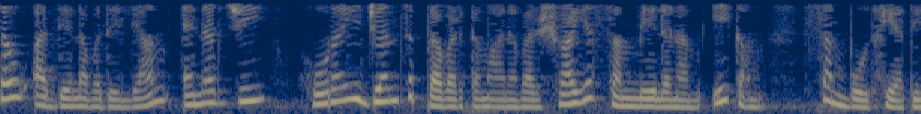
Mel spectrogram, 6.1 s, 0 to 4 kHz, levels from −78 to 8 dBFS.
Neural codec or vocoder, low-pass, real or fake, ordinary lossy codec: none; 3.6 kHz; real; none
